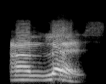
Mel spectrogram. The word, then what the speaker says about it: unless: Now, C is unless, unless. Again, stress is on the second syllable because the first syllable is a prefix.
